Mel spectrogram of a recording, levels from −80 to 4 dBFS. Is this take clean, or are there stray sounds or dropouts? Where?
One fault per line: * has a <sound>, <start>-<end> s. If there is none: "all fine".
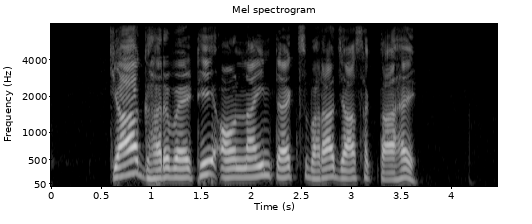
all fine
